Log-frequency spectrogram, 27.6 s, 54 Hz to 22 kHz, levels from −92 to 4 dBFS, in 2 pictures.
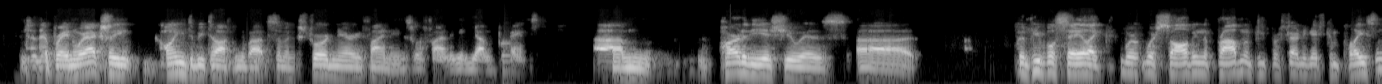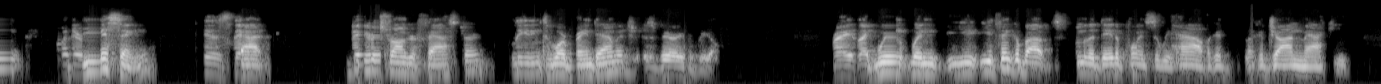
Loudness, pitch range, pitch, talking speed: -24 LUFS, 105-130 Hz, 120 Hz, 170 wpm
